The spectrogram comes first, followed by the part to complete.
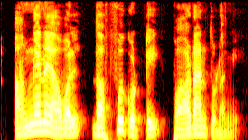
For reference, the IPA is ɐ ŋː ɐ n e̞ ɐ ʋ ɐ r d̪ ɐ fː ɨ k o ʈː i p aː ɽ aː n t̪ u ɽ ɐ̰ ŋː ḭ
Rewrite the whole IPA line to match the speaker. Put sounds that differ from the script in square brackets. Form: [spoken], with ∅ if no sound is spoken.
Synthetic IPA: ɐ ŋː ɐ n e̞ ɐ ʋ ɐ [l] d̪ ɐ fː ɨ k o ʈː i p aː ɽ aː n t̪ u ɽ ɐ̰ ŋː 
